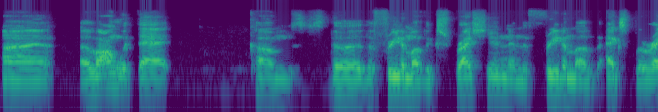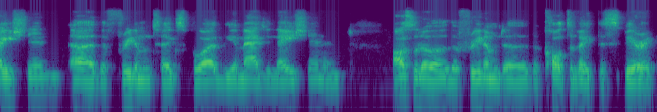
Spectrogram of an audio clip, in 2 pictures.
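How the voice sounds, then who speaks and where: A man, a podcast guest, speaking slowly and thoughtfully, often pausing to search for words. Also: lowish voice, fairly even intonation. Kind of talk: casual interview talk.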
